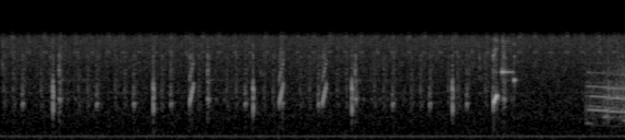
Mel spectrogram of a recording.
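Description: Short electronic blips sound in quick succession.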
